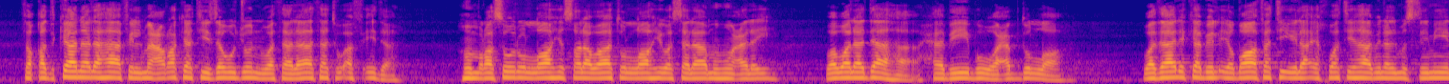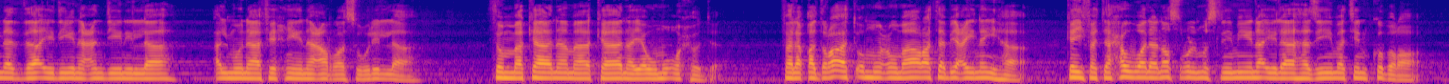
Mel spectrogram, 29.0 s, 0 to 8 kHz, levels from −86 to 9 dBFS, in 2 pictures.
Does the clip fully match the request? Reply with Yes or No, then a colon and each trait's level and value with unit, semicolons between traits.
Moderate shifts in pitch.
No: narrow, 2.1 semitones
